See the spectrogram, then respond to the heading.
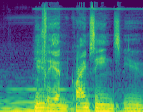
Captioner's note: camera shutter click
